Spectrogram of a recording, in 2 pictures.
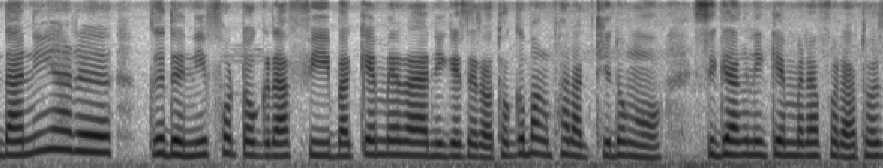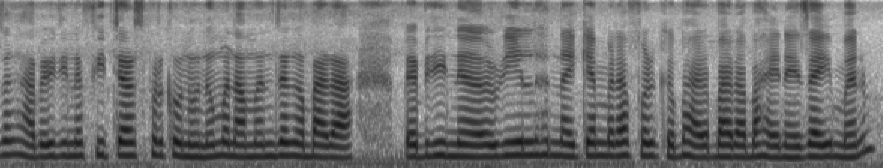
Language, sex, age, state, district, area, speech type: Bodo, female, 30-45, Assam, Udalguri, urban, spontaneous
